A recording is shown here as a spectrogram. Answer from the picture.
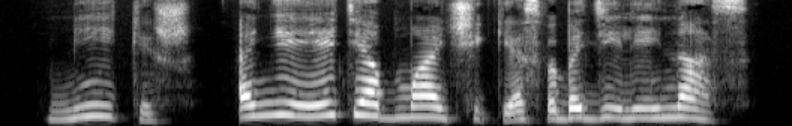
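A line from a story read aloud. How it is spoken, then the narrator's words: Emboldened princesses shouting together. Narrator (Russian): закричали две другие принцессы, которым присутствие Микиша придало смелости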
